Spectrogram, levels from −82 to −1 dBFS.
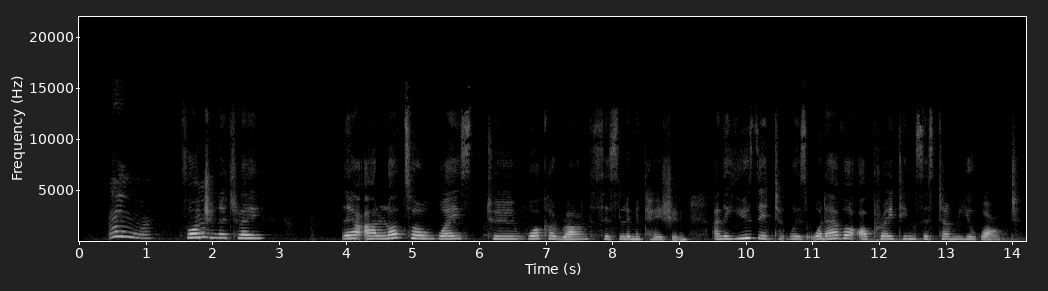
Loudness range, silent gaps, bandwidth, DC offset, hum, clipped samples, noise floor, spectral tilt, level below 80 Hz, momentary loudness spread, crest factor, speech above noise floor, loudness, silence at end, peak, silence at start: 3 LU; none; 15 kHz; under 0.1%; none; under 0.1%; -69 dBFS; -5 dB/octave; under -90 dBFS; 13 LU; 18 dB; 36 dB; -34 LUFS; 0.15 s; -16 dBFS; 0.45 s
